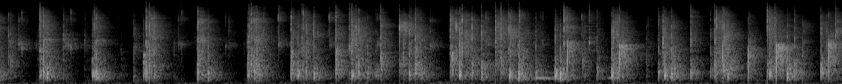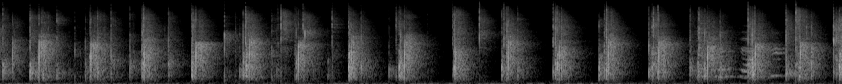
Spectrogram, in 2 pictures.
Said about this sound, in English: You can hear there's different ways of clapping. Deeper clap, higher clap.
